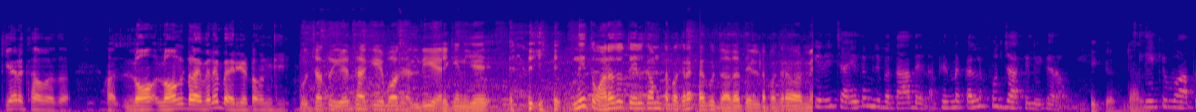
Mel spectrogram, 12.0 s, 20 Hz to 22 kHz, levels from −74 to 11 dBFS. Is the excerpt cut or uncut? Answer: cut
